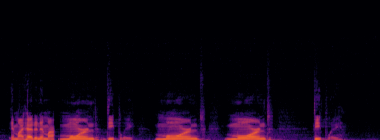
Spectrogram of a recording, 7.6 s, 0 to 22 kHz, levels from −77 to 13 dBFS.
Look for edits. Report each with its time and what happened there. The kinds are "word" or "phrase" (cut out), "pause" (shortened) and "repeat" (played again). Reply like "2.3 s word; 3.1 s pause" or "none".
1.1 s word; 4.4 s word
